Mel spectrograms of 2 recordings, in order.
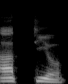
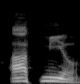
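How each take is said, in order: First: আত্মীয় as aat-ti-yo; spoken pronunciation. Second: আত্মীয় exactly as written, m sounded; spelling pronunciation. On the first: Teacher contrasts speech with spelling, আত্মীয় with silent m. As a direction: double the t in আত্মীয়, drop the m. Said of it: "কিন্তু আমরা বলছি কি". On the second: Teacher imagines reading by the spelling, আত্মীয় with audible m. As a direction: pronounce আত্মীয় as aat-mi-yo. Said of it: "লেখার মতো যদি উচ্চারণ করতাম". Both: Shown as a demonstration.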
